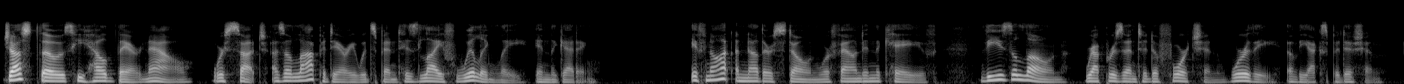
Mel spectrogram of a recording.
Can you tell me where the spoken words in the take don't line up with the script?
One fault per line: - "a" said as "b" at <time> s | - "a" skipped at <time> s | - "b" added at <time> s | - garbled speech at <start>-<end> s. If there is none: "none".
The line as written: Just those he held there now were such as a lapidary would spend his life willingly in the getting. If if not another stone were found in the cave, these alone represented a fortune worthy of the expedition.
- "if" skipped at 7.1 s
